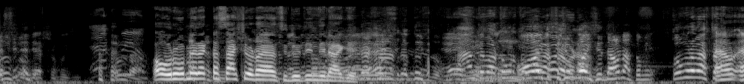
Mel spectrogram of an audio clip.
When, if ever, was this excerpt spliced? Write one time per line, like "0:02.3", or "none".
0:04.3

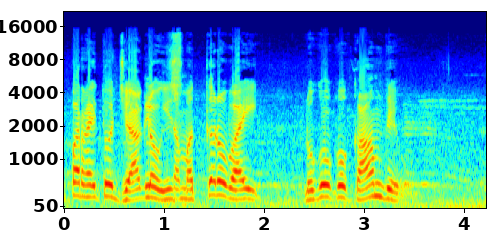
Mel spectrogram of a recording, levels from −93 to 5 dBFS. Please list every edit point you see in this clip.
0:01.1

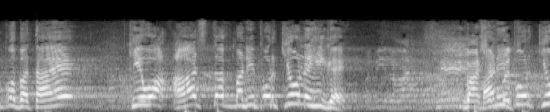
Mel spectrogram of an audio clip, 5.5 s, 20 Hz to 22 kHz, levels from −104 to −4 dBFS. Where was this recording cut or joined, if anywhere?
none

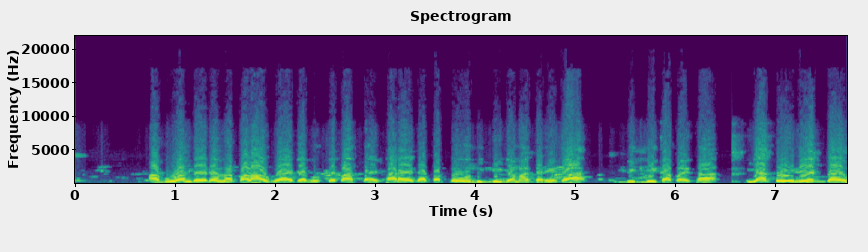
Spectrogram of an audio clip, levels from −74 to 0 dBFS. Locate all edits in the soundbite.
0:06.6

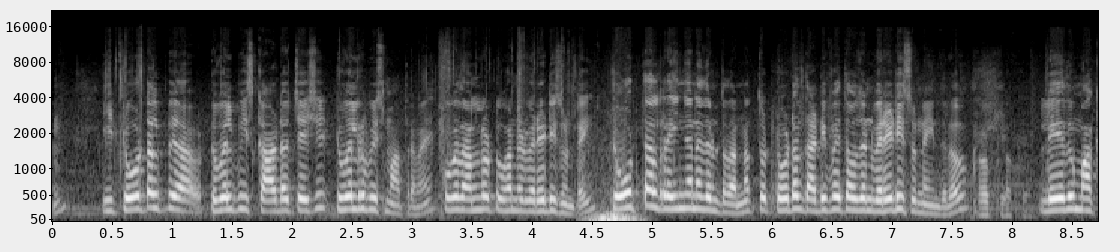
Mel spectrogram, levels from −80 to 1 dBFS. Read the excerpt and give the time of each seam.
0:03.2
0:04.5
0:07.8

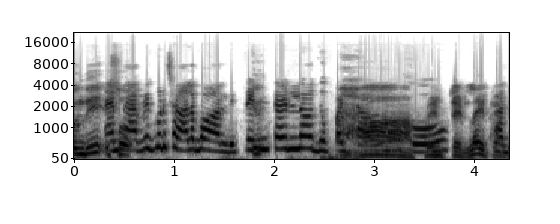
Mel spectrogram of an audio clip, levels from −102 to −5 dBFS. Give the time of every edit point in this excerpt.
none

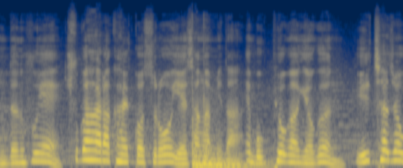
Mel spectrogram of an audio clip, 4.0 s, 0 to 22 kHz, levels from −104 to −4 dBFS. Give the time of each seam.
0:02.5

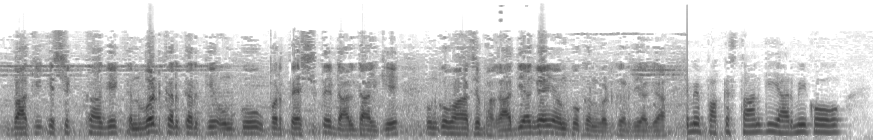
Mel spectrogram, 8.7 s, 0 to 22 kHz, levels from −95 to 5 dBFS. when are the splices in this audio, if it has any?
0:06.9

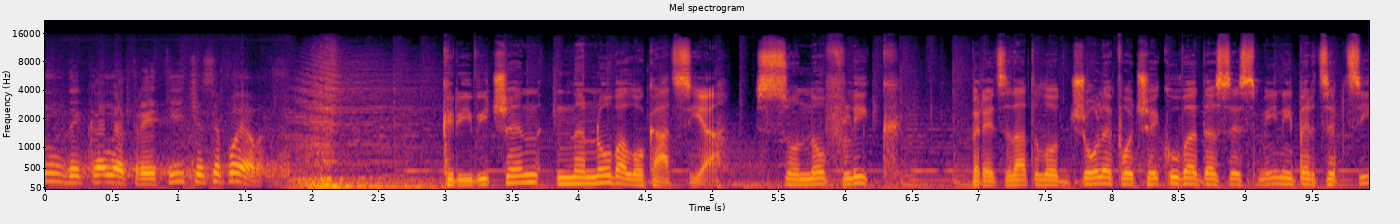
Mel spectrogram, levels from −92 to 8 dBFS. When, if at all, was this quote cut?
0:01.8

